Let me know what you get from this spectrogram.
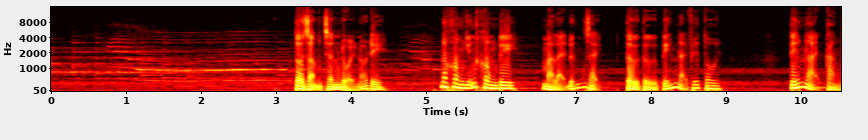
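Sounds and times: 
cat meowing toward a house: 0.5 - 2.9, 4.6 - 5.6
speech: 3.3 - 4.6, 5.2 - 9.0, 9.8 - 10.5.

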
